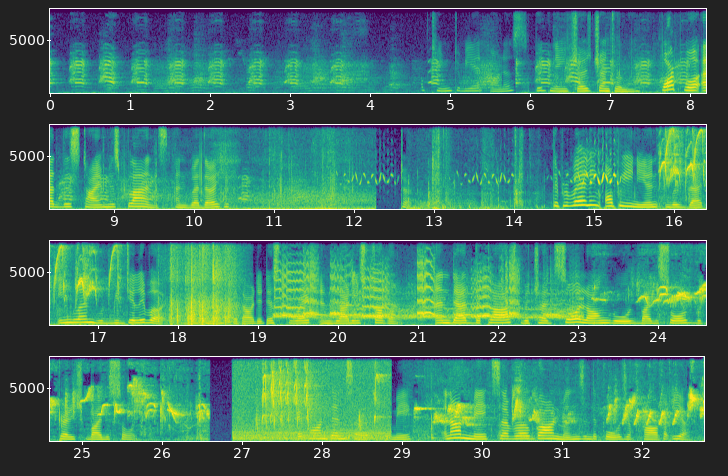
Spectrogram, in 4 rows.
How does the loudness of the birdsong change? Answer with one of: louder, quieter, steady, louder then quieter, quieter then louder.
louder.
